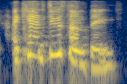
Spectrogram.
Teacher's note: You don't hear a T. We just say it so fast.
